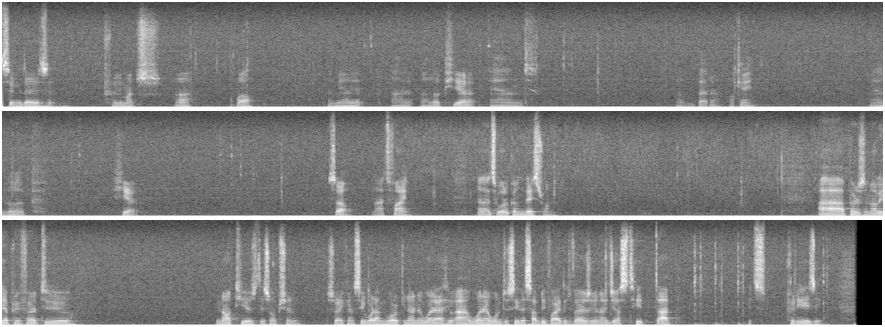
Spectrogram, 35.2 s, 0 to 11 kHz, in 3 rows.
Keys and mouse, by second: 1.4 Tab, 2.5 Tab, 3.2 Tab, 4.0 ctrl+r, 8.0 Tab, 10.5 Tab, 11.8 ctrl+r, 15.1 Tab, 20.9 Tab, 27.1-28.5 drag, 28.5-31.7 middle drag, 31.7 Tab, 32.8 Tab, 33.1 Tab, 33.4 Tab, 34.1 Tab, 34.5 Tab, 35.0-35.2 drag.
